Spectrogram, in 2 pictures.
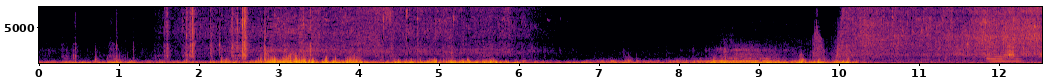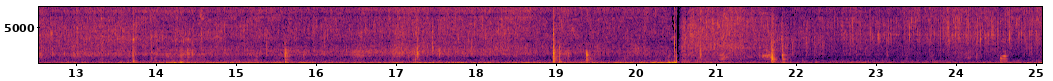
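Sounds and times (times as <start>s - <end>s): food sizzling in frying pan: 10.0s - 25.0s.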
